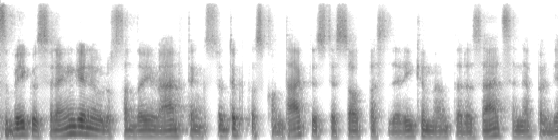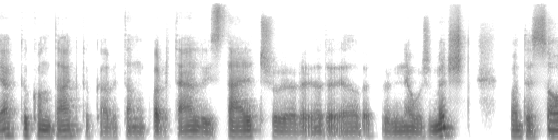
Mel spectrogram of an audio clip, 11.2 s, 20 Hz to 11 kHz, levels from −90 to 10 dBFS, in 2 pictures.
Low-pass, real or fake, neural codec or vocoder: 9.9 kHz; fake; codec, 24 kHz, 0.5 kbps, DualCodec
